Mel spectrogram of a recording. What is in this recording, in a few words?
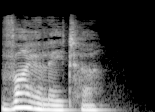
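"violator", English, British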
